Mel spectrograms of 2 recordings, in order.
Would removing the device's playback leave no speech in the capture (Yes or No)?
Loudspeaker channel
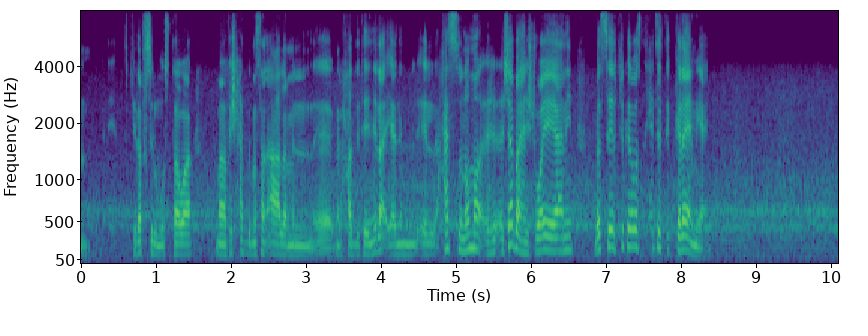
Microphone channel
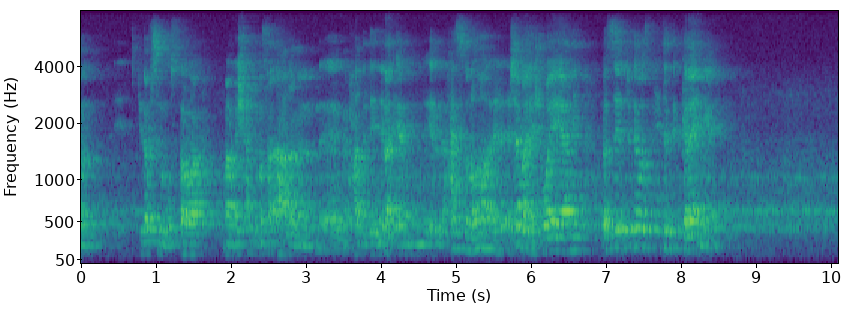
Yes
